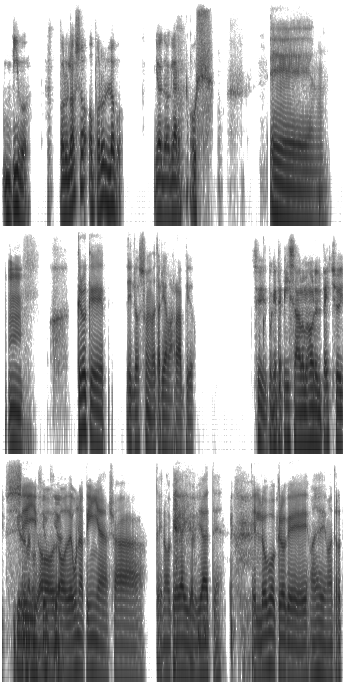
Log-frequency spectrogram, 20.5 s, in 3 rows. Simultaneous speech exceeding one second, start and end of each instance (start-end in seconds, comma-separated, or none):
13.7-14.9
